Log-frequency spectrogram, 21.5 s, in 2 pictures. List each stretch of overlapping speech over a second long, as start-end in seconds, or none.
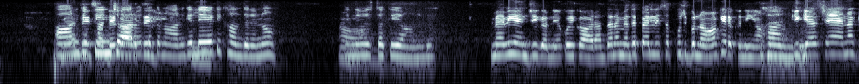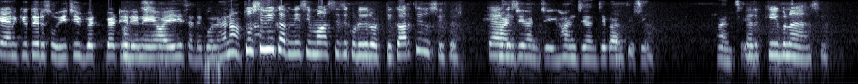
0.8-2.6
